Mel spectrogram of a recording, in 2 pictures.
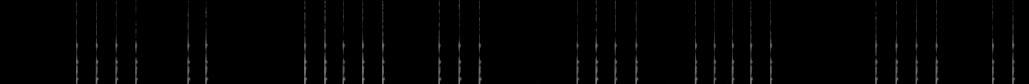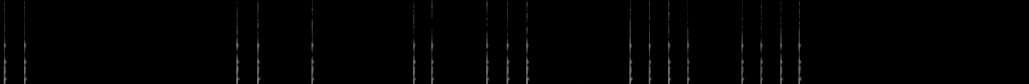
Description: Tap code, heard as taps on a table, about 5 knocks a second. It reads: RXUT FHT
